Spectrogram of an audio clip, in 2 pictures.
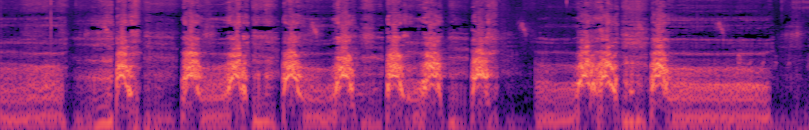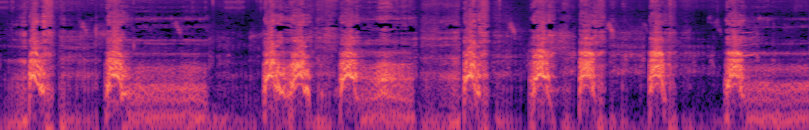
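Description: Kangal shepherd dog barking angrily in deep, repeated barks, about one to two a second. The runs of barks are broken twice by longer, drawn-out low sounds.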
